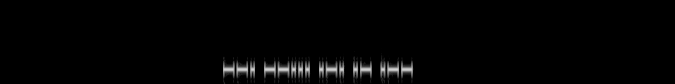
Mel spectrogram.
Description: Morse code, heard as a keyed tone, about 36 wpm, 700 Hz. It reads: G7RAW
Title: DXCC-100 Call Signs - 5 Characters - Repeated 3x - 35wpm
